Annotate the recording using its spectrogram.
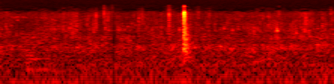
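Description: Small fishing boat under way on a lake: a steady low rumble of water and wind along the hull, with one sharp click a little past the middle.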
